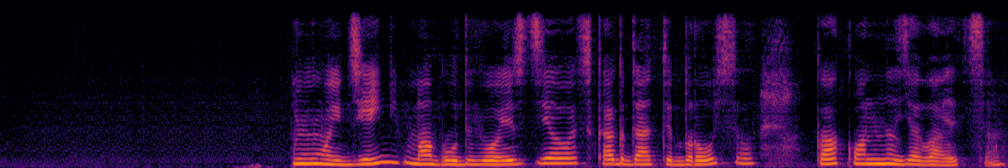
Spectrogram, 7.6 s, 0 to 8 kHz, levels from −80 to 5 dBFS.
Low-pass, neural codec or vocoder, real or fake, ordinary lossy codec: 7.2 kHz; codec, 16 kHz, 1 kbps, FunCodec, trained on Chinese and English, 50 frames a second; fake; none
